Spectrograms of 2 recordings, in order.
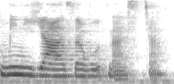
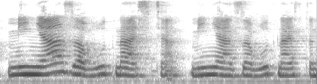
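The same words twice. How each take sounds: First: Меня broken into "min-YA"; added Y sound, wrong. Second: Меня with one soft N, no break before A; soft sound, no Y. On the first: Teacher showing the wrong sentence, extra Y in меня. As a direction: say меня with a hard N, then separate Y. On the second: Teacher modelling the correct sentence, soft N in меня. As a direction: say меня smoothly as "minya". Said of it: "There is no". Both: Shown as a demonstration.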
